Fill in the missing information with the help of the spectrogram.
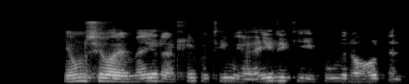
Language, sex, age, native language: Icelandic, male, 30-39, Icelandic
